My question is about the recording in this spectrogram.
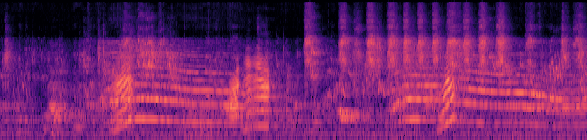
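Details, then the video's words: Tame talking Alexandrine parakeets in Pakistan give rich, word-like utterances, about four phrases in six seconds, each swooping up then sliding down with a mewing, nasal tone. "Talking and tame alexander kashmiri raw parrots"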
